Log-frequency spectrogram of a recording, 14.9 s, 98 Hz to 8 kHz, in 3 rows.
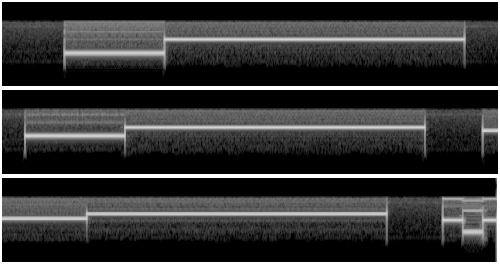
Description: Two-tone page, heard as a one-second tone, then a three-second tone, about 550 then 1120 Hz, about 730 then 1120 Hz, about 950 then 1220 Hz. It is heard from 0.6 to 13.8 s.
